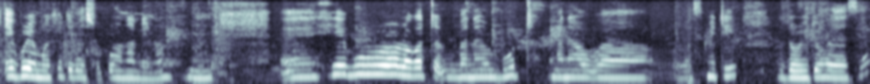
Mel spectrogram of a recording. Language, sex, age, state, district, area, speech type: Assamese, female, 18-30, Assam, Udalguri, rural, spontaneous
